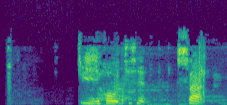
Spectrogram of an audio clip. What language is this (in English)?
Chinese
